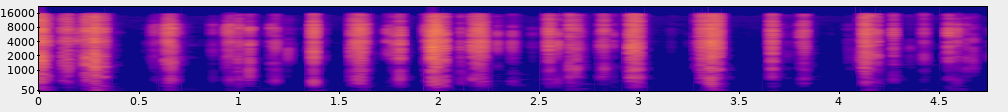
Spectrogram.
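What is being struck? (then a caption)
Nylon hook-and-loop fastener. Black-gloved fingers peel a yellow nylon hook strip and a black nylon loop strip of hook-and-loop fastener apart and press them back together. Bursts of bright, crunchy ripping crackle come in quick, uneven spurts separated by short silences, with almost no low end and no ring after each rip.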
